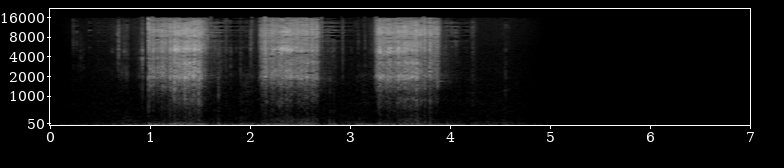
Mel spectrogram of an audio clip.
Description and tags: plastic salt mill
